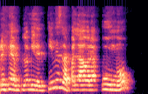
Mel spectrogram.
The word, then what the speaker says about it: humo: Ya, por ejemplo, miren, tienes la palabra humo y sumo. Humo y sumo. Ya. Humo y sumo. Ahora, dense cuenta, como la H no es un fonema, por lo tanto no va a contar.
